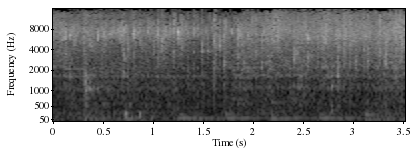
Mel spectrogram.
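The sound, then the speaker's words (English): Tomato paste frying in oil and bacon fat, a steady, soft sizzle that crackles evenly from start to finish. “you want the tomato paste, you wanna spread it around, and you want it to caramelize in the oil and the bacon fat”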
